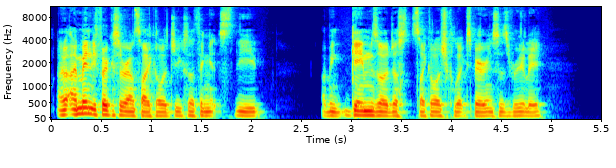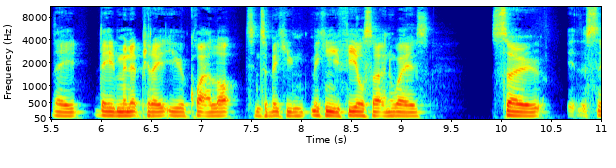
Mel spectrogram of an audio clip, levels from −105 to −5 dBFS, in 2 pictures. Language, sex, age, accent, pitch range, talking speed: English, male, 10-29, British, 110-125 Hz, 185 wpm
